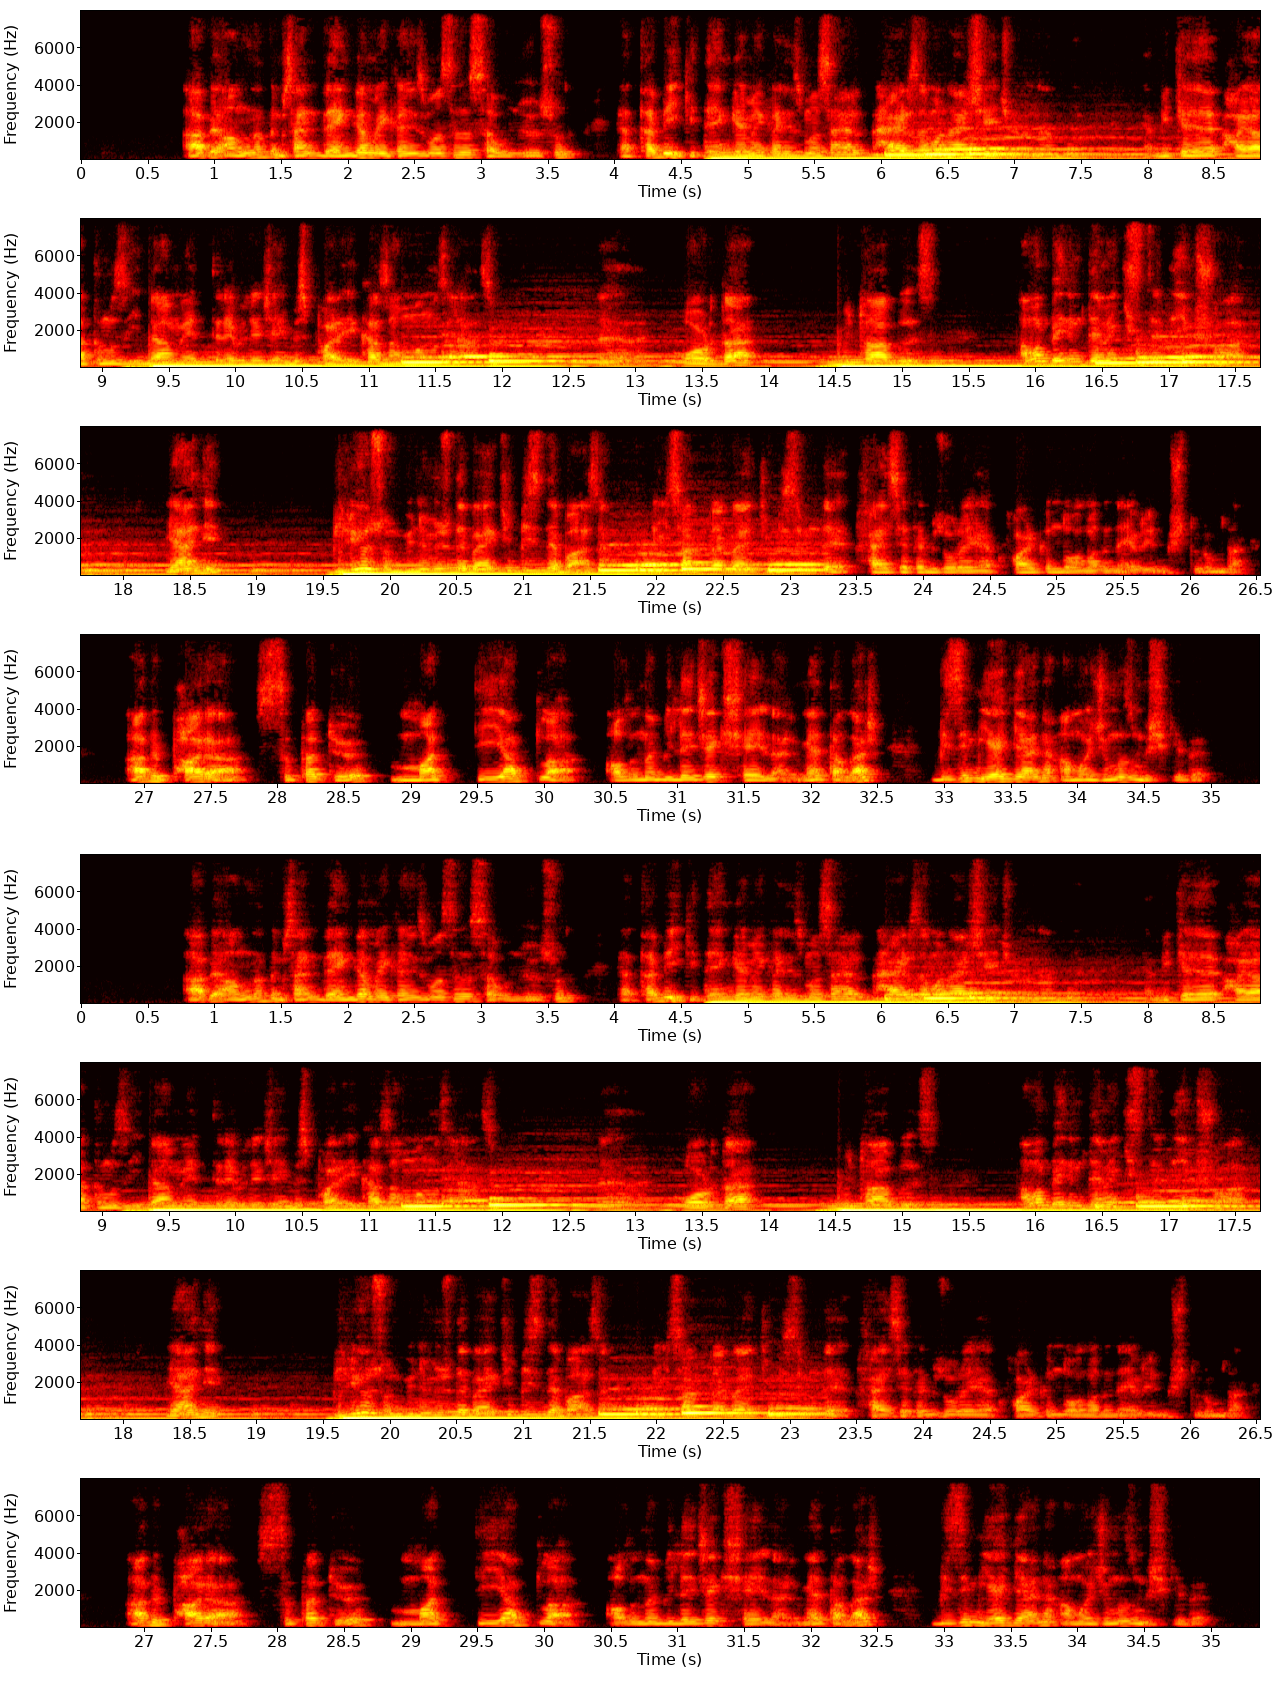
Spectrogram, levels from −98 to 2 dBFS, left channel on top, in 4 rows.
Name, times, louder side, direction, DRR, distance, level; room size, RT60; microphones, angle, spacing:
voice 1, 0.8-3.7 4.0-7.5 8.0-12.0 12.7-13.9 14.5-15.2 15.9-17.7 18.3-18.8 19.5-26.4 26.9-32.5 32.9-34.9, left 3 dB, 90° left, 0.9 m, -31 dB
sound 1, 4.7-8.2 9.1-13.6 14.0-23.3, equal, 55° left, 1.4 m, -18 dB
2.9 x 2.5 x 2.5 m
head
